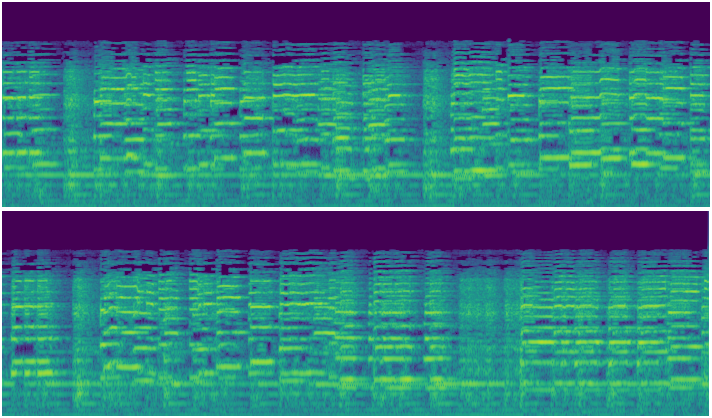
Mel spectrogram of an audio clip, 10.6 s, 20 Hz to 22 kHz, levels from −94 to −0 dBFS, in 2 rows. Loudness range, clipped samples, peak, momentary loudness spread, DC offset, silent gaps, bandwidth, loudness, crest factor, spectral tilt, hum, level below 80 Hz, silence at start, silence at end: 1 LU; under 0.1%; -2 dBFS; 5 LU; under 0.1%; none; 10.5 kHz; -13 LUFS; 14 dB; 0.5 dB/octave; none; -46 dBFS; 0 s; 0 s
